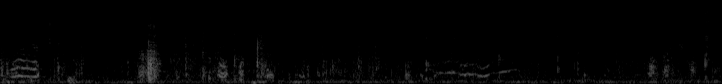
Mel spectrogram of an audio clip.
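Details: Four Siberian husky puppies at feeding time give wavering, high whines and yelps among clattering knocks.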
